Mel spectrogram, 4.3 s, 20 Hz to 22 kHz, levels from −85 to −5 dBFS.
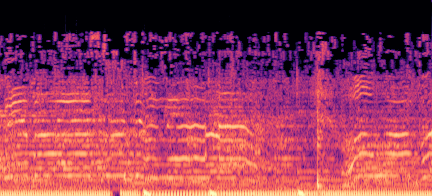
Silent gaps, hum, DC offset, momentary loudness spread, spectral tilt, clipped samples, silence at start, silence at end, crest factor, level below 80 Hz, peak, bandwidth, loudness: none; none; under 0.1%; 3 LU; -5 dB/octave; under 0.1%; 0 s; 0 s; 10 dB; -14 dBFS; 0 dBFS; 11.5 kHz; -13 LUFS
